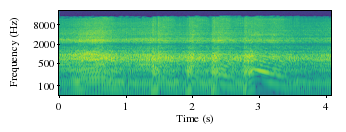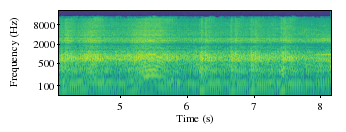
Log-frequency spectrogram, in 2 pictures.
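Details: 2016 Yamaha YFZ450R SE quad blips up and down smoothly with no stumble or bog after the throttle position sensor was adjusted to 0.81, leaning the ECU richer; before, it bogged at low rpm/throttle and started slowly.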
